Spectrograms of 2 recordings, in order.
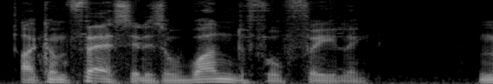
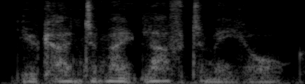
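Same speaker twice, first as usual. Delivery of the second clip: soft and quiet, much softer; 2 semitones higher, 10 dB quieter than usual. A narrator's reading. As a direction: ask it softly. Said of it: "asks softly".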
